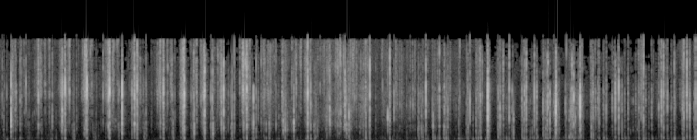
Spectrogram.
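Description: Fingernails scratch and tap the body and plastic label of a full plastic sports drink bottle of green drink as it is moved beside the microphone. A rapid, uneven run of dry, bright clicks and scratchy crinkles sounds, each stopping instantly with almost no low end beneath a faint steady hum.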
